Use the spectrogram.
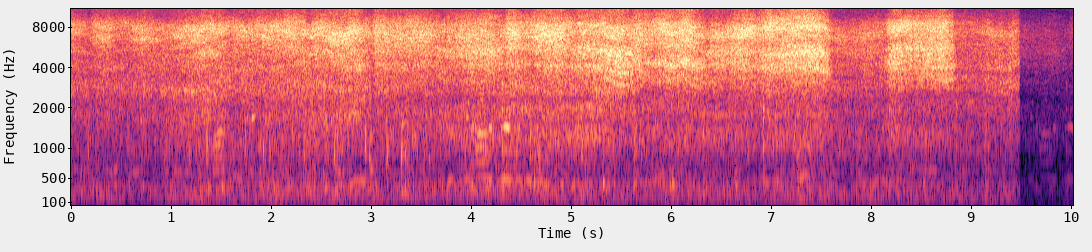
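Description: A steam locomotive on a Spanish 750mm narrow gauge railway hisses loudly and continuously, with rhythmic chuffing and rail rumble close by, before cutting off abruptly near the end.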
